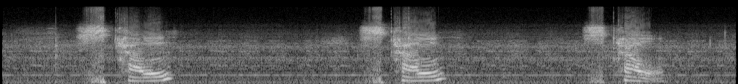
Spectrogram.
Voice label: shoulder, haida; Skál

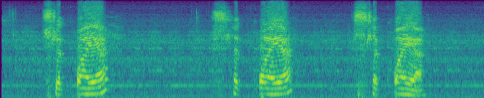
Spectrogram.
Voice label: thumb, haida, body parts; Stlak'wáay

